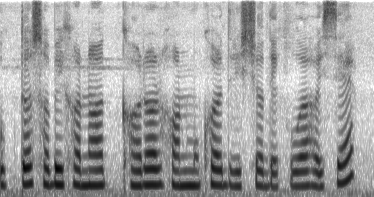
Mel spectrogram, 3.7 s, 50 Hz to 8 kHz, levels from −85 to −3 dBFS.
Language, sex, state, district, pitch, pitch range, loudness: Assamese, female, Assam, Kamrup Metropolitan, 230 Hz, 220-240 Hz, -16 LUFS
